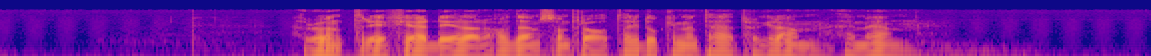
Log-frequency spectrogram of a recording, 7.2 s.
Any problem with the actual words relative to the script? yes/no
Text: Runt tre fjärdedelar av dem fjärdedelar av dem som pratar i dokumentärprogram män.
yes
